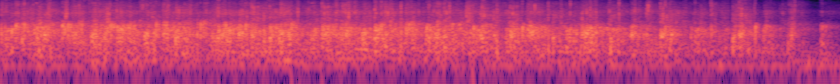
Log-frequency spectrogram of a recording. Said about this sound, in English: So I'd like to give both of them a round of applause.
